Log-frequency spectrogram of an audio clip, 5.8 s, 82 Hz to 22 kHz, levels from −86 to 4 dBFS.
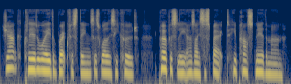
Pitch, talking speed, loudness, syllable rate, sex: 185 Hz, 205 wpm, -18 LUFS, 5.5 syllables/s, female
